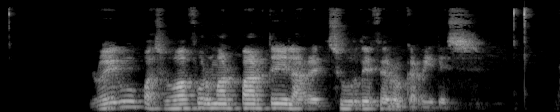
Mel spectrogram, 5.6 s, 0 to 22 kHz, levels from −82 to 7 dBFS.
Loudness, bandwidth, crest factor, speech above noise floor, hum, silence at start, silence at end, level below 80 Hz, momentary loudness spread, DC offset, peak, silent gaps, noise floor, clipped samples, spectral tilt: -24 LUFS; 16.5 kHz; 26 dB; over 66 dB; none; 0.95 s; 0.3 s; -72 dBFS; 9 LU; under 0.1%; 0 dBFS; none; under -90 dBFS; under 0.1%; -4 dB/octave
